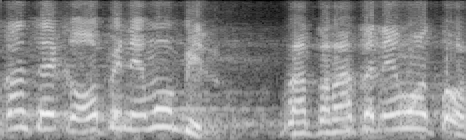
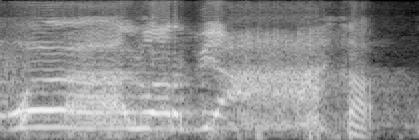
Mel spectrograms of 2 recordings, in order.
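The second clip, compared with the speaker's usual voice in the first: amazed praise; 6 semitones higher, much slower than usual. Retold or imitated. People cheering the new recruit, drawn-out awed shout. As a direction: stretch it like the whole room is stunned.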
